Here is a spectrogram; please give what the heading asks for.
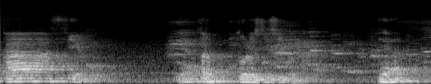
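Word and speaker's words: كافر: tertulis ya Apa itu Kaf Fa dan ro bacanya kafir Ya tertulis di sini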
